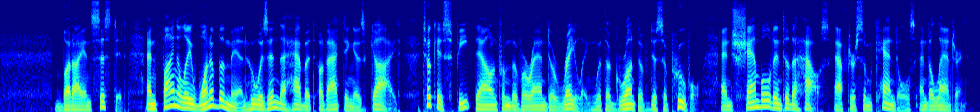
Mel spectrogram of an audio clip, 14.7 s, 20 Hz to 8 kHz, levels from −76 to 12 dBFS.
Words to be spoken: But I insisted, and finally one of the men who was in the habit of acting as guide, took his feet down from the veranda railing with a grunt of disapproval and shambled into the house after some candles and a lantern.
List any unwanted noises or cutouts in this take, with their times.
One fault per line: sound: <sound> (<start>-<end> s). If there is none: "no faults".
no faults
